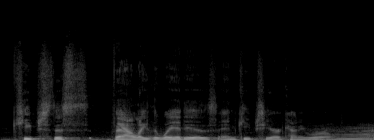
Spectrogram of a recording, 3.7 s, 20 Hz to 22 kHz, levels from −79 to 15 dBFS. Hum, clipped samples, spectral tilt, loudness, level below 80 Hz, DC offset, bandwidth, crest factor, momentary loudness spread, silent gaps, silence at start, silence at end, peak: none; under 0.1%; -6.5 dB/octave; -34 LUFS; -60 dBFS; under 0.1%; 15.5 kHz; 16 dB; 10 LU; none; 0 s; 0 s; -16 dBFS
